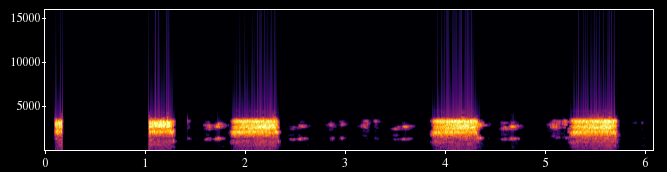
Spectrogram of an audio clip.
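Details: Barn owl owlets in a nest box at night, shortly after midnight, preening one another affectionately, giving loud harsh rasping hisses about a second long, interspersed with faint short chirps and soft twitters.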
